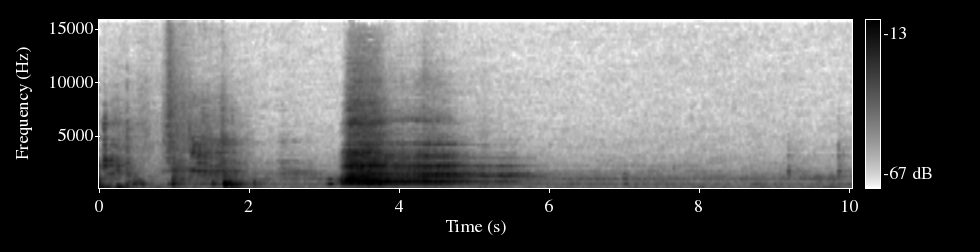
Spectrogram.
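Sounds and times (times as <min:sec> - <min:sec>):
man breathing out hard: 0:02.5 - 0:06.0.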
